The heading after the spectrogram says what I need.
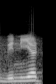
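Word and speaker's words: vignette: तो चलिए अगला वर्ड देखो विनियट इसका प्रोनंसिएशन विगनेट नहीं है विनियट है इसमें जीन साइलेंट रहता है विनियट लघु चित्रण या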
